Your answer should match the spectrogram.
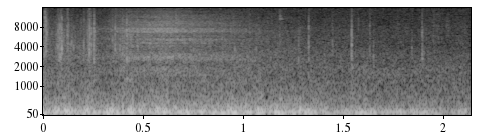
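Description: Strong Storm Darragh wind at Newcastle Airport, a steady, loud rumbling roar buffeting the microphone with gusting low-end turbulence throughout and no talking.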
